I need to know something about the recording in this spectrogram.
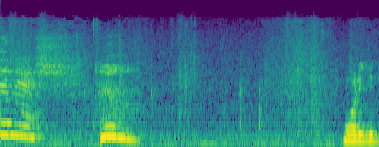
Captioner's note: playfully gasps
